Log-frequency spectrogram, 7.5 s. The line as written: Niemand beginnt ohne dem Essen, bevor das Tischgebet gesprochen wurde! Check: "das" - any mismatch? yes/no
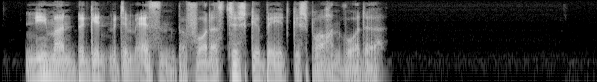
no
